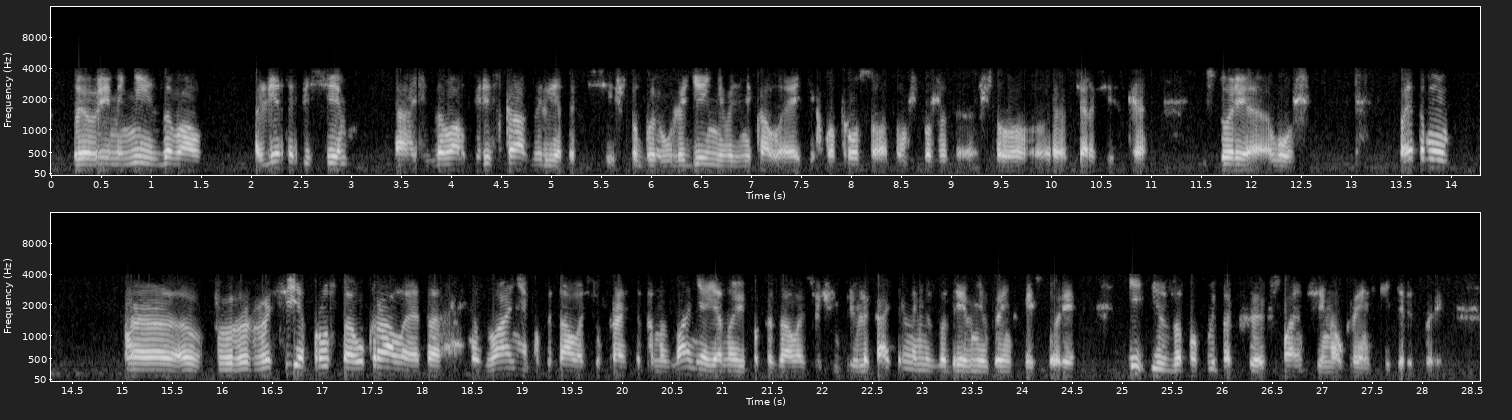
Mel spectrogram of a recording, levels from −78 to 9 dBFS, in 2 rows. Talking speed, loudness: 115 wpm, -14 LUFS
